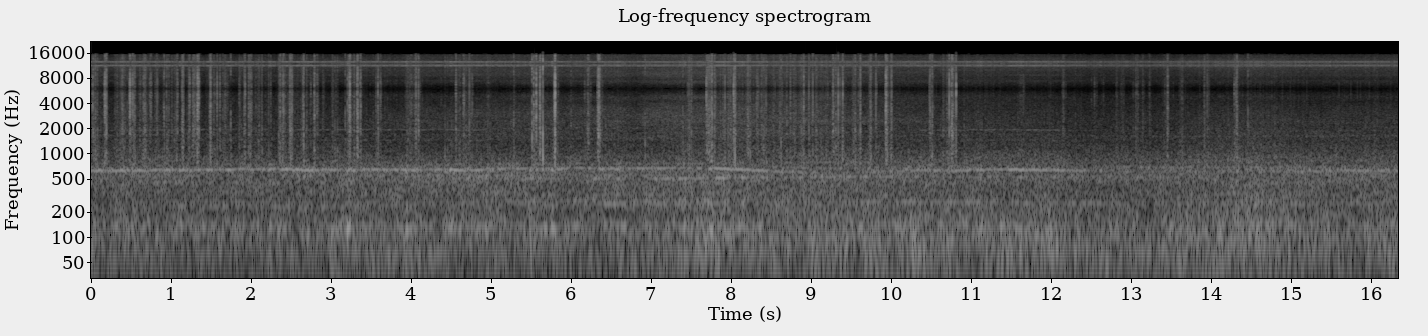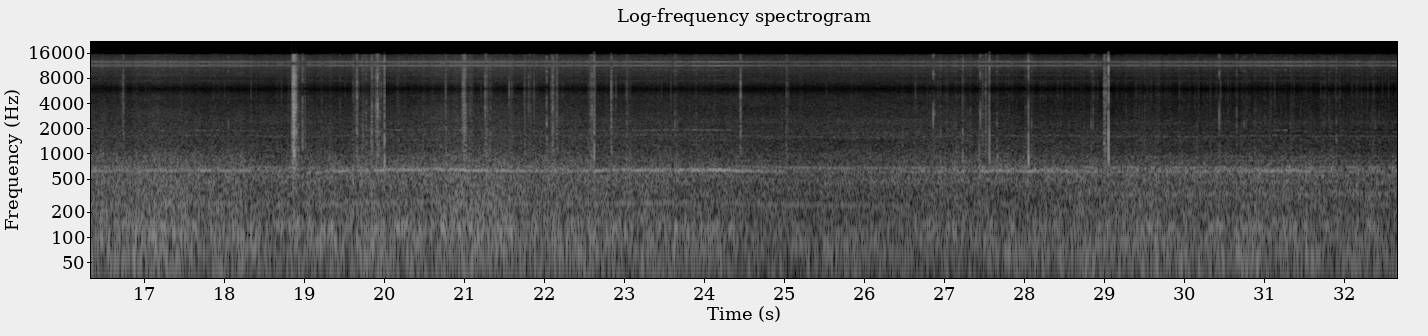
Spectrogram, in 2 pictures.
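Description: Solowheel self-balancing electric unicycle riding along wet asphalt: its hub motor gives a steady whine that wavers slightly in pitch over a constant low tyre and road rumble. Scattered sharp ticks and knocks run throughout, and the sound is a little quieter in the last few seconds.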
